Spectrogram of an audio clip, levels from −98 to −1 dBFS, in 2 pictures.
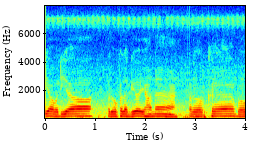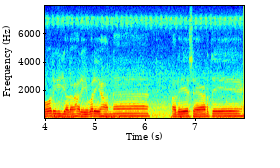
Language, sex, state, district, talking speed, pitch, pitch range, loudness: Punjabi, male, Punjab, Kapurthala, 120 wpm, 165 Hz, 155-170 Hz, -12 LUFS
